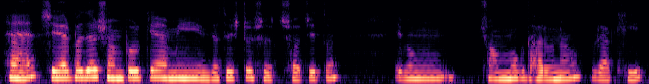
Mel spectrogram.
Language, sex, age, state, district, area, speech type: Bengali, female, 18-30, West Bengal, North 24 Parganas, rural, spontaneous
